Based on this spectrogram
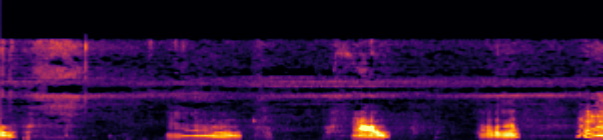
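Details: Grey francolin (teetar) giving four harsh, nasal, harmonic-rich notes about one second apart; the first is longer and arched, the later ones shorter and rising, over a quiet background with faint hiss.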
